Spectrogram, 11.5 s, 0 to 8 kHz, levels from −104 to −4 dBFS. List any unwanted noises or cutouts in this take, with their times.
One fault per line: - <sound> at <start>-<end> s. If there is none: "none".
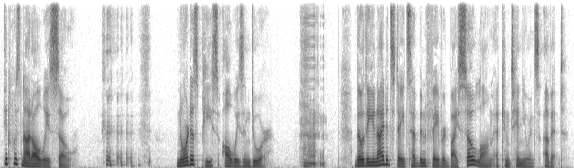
- laugh at 2.0-3.0 s
- laugh at 6.0-6.6 s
